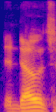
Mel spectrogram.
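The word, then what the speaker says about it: דוד: If you're unfamiliar with that pronunciation, the fact is that Dode's name is written as DWD, Deleth, Wa Deleth. Every time that anything is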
